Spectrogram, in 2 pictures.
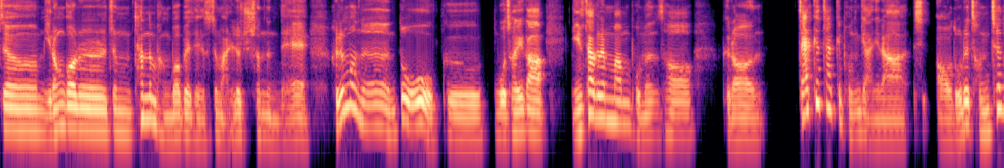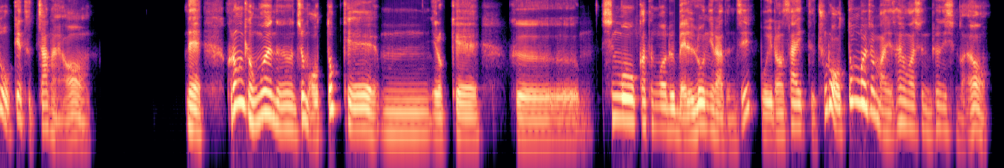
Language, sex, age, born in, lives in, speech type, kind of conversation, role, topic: Korean, male, 25-29, South Korea, Japan, conversation, podcast, host, 요즘은 주로 어떤 방법으로 신곡을 찾아 들으시나요?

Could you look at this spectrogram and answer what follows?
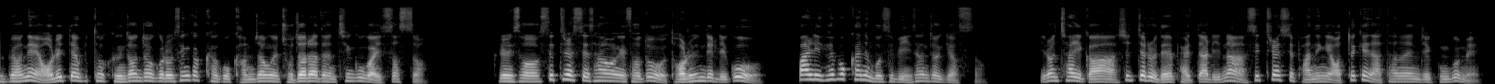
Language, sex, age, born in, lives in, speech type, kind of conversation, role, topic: Korean, male, 40-44, South Korea, South Korea, read, expert-assistant, asker, 진화의 관점에서 스트레스를 다루는 방법이 있을까요?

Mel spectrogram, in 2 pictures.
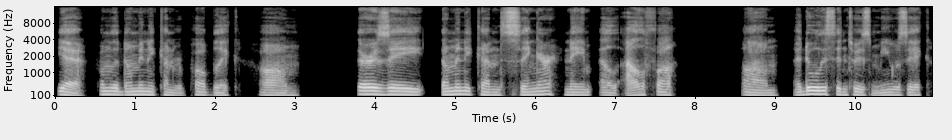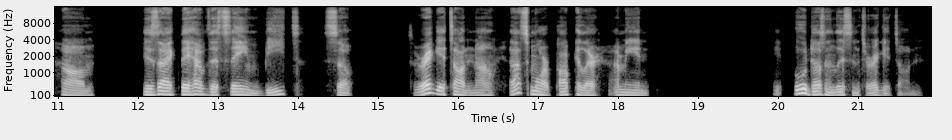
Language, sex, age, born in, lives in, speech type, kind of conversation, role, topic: English, male, 20-24, Jamaica, United States, conversation, podcast, guest, In what ways can music help build connections between people from different backgrounds?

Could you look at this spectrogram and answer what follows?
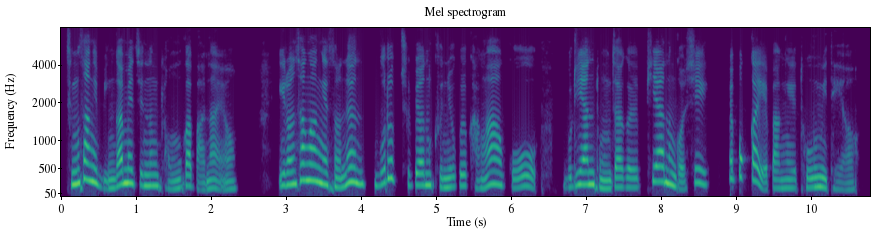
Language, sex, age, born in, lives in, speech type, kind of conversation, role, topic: Korean, female, 45-49, South Korea, United States, read, expert-assistant, expert, 무릎 부상 시 정형외과와 재활의학과 중 어디를 먼저 가야 할까요?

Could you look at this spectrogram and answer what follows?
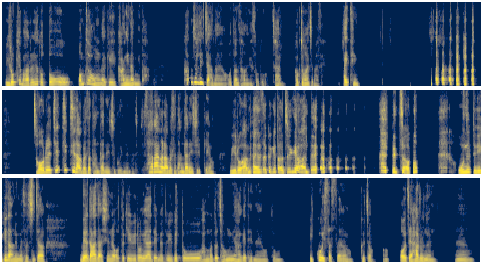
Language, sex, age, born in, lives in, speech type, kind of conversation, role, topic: Korean, female, 40-44, South Korea, South Korea, conversation, unstructured, none, 스트레스를 받을 때 자신을 위로하는 방법이 있나요?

